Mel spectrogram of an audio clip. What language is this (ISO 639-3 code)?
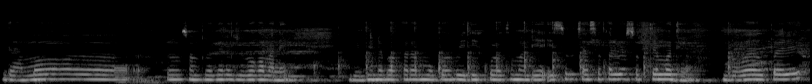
ori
